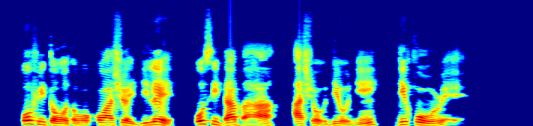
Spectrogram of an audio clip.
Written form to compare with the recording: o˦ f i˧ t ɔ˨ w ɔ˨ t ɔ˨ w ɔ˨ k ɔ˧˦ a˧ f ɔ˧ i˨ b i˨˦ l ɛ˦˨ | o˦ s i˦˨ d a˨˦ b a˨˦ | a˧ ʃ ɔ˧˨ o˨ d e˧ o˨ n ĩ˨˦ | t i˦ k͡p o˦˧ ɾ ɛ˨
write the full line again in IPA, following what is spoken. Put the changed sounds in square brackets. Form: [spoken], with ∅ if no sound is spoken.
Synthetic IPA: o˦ f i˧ t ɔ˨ w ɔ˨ t ɔ˨ w ɔ˨ k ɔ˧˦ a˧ [ʃ] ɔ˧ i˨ b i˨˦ l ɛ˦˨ | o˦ s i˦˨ d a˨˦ b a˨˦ | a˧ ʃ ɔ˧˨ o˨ d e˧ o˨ n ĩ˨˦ | [d] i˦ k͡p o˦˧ ɾ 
